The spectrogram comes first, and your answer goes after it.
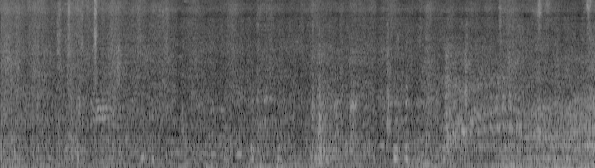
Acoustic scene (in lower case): residential area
